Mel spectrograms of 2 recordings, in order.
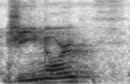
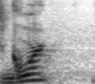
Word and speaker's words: Gnort: You could say Nort. Maybe I think some people think that the G is silent or that the N is silent and it's Gort. – Gort. – But I go Gnort.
